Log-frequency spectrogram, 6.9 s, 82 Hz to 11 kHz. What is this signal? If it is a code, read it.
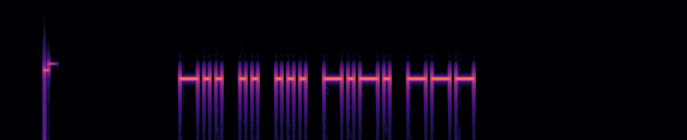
Morse code, heard as a keyed tone, about 20 wpm, 700 Hz. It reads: DISCO
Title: Build A Word - 5 Letters At A Time - 10-Letter Words - 20wpm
